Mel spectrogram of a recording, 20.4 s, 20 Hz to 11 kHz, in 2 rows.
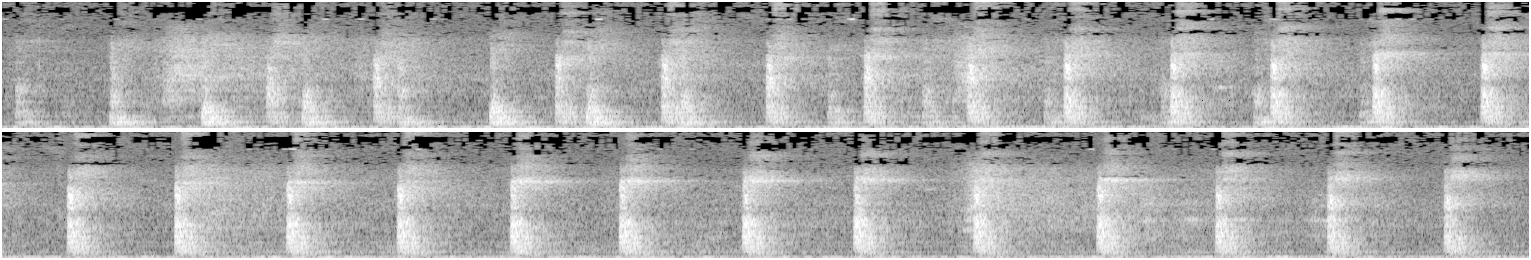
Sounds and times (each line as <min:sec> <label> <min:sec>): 0:00.0 hammering 0:20.3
